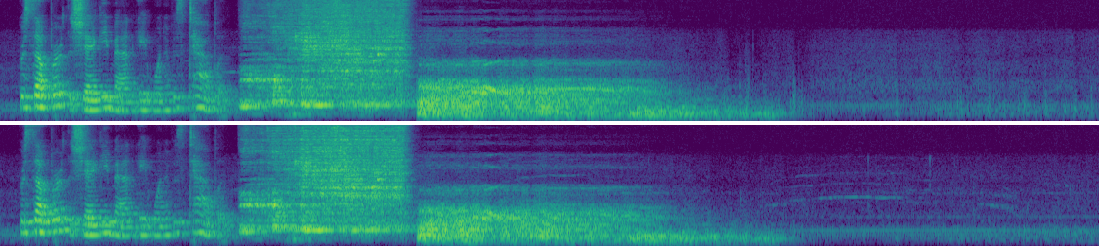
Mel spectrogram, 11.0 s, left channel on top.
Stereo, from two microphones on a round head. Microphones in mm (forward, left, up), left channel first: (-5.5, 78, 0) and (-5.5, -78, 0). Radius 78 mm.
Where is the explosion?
50° left (ahead or behind), 0.6 m.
